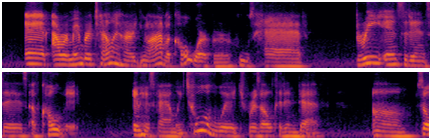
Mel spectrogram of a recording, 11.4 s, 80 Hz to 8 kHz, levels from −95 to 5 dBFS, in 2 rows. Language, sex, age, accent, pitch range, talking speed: English, female, 20-39, American, 160-225 Hz, 145 wpm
